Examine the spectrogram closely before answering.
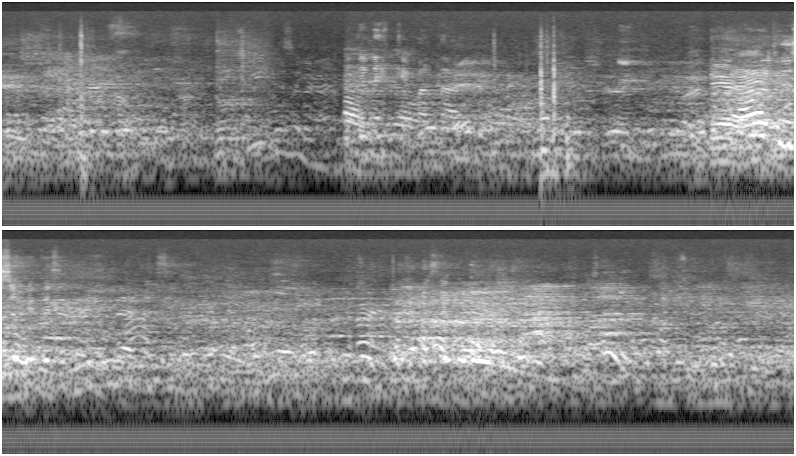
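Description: A crowd of men and women chatter and talk over each other in a large echoing hall.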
